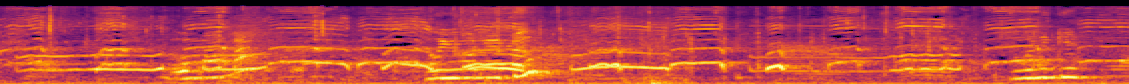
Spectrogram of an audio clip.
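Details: Rottweiler puppy giving its first barks around the time it tries drinking water: a run of short, high, whiny yelps and rising whimpers in quick succession, with human voices talking in the background indoors.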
